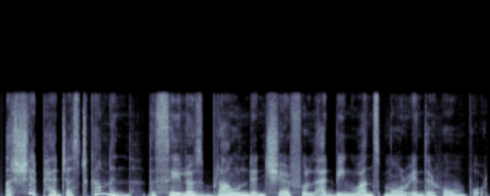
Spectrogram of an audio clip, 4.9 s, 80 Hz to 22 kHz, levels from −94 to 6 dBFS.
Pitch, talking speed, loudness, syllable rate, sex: 215 Hz, 230 wpm, -16 LUFS, 4.7 syllables/s, female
